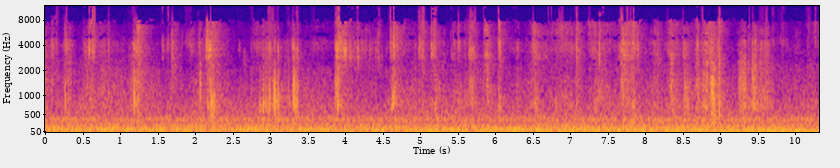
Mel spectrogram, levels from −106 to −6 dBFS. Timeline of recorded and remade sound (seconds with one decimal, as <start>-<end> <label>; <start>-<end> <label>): 0.0-10.3 recorded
